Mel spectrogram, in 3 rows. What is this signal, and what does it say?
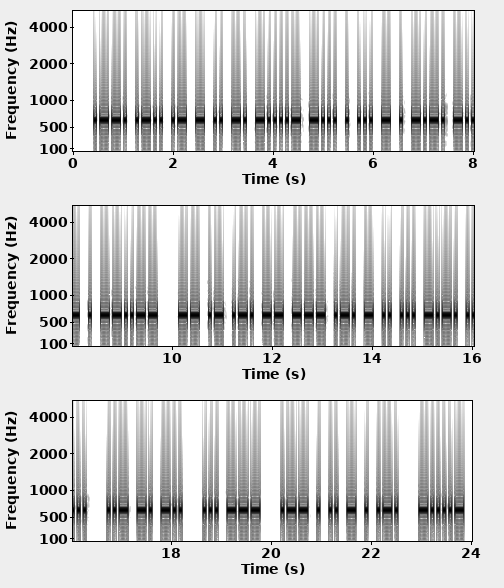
Morse code, heard as a keyed tone, about 20 wpm, 630 Hz. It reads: PLATIN-BESTECKE, MARMORTISCH UND SO WEITER -
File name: Witz1 20wpm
